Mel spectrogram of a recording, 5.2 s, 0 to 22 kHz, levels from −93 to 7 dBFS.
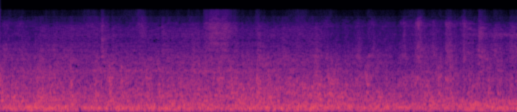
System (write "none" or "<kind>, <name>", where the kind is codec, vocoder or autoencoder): none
